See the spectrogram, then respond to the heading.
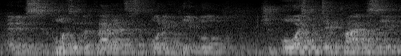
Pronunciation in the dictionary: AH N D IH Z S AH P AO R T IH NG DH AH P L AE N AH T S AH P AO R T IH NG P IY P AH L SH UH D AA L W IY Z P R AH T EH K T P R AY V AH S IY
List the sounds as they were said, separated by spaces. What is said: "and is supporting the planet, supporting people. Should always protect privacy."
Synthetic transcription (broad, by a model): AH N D IH Z S AH P AO R T IH NG DH AH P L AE AH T S AH P AO R T IH NG P IY P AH L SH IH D AA L W IY Z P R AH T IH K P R AY V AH S IY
